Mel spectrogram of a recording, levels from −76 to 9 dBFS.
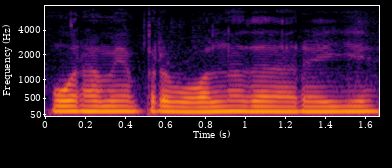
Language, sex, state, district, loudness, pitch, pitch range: Hindi, male, Maharashtra, Solapur, -14 LUFS, 135 Hz, 135-140 Hz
